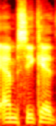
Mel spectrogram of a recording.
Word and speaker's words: M.C. Kids: I've been calling it McKids until I read the manual and it said MC Absolutely. Kids, and it's like in parentheses EMMCEE.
